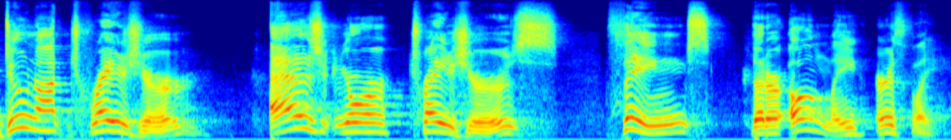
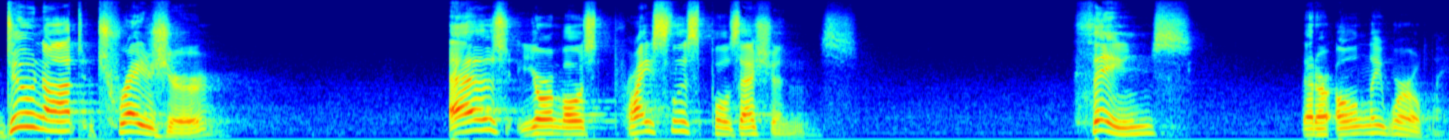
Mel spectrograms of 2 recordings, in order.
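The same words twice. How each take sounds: First: Slow, stressing "Do" and "as"; slow emphatic quote. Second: Slow and deliberate, leaning on "Do"; slow emphatic reading. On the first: Acted. Preacher voicing Jesus's words to the congregation, slow and weighty. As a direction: lay the words down slowly, one by one. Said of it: "Jesus is saying". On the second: Shown as a demonstration. Preacher reading verse nineteen slowly to the congregation, weighty. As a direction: read the Greek sense out word by word, slowly. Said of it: "you would read the language of the Greek text".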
